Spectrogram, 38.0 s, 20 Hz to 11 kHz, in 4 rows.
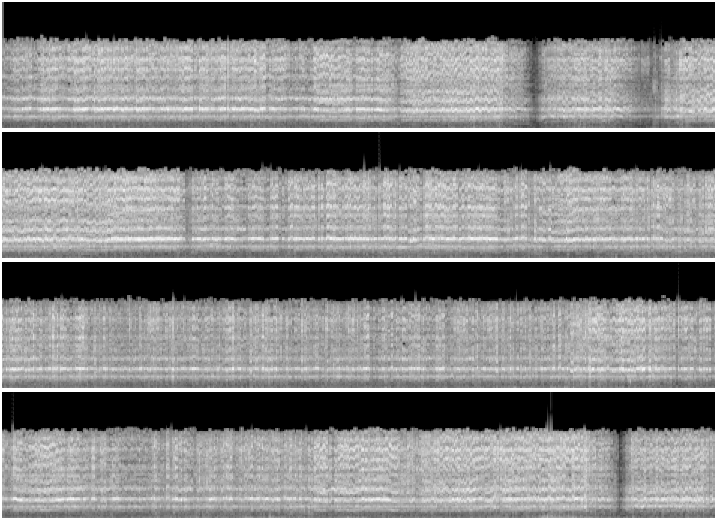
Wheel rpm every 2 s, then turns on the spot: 230, 230, 220, 140, 110, 210, 230, 230, 220, 230, 240, 230, 230, 230, 230, 230, 220, 200, 140.
none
